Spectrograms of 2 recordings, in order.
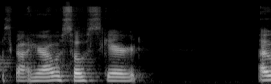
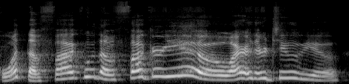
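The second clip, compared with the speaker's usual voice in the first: sudden high-pitched shocked disbelief; startled swearing, pitch jumping up; shocked outburst; 5 semitones higher than usual. Retold or imitated. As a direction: react like a stranger just walked into your house. Stranger appears around the corner.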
